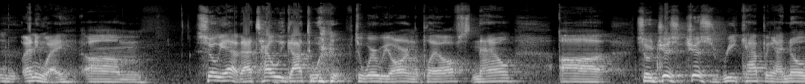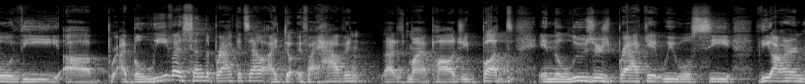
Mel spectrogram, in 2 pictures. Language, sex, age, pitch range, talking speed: English, male, 10-29, 110-140 Hz, 195 wpm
